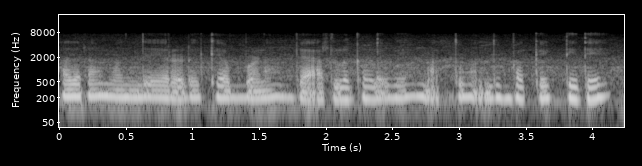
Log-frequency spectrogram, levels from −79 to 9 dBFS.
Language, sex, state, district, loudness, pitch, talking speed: Kannada, female, Karnataka, Koppal, -14 LUFS, 180 Hz, 125 wpm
